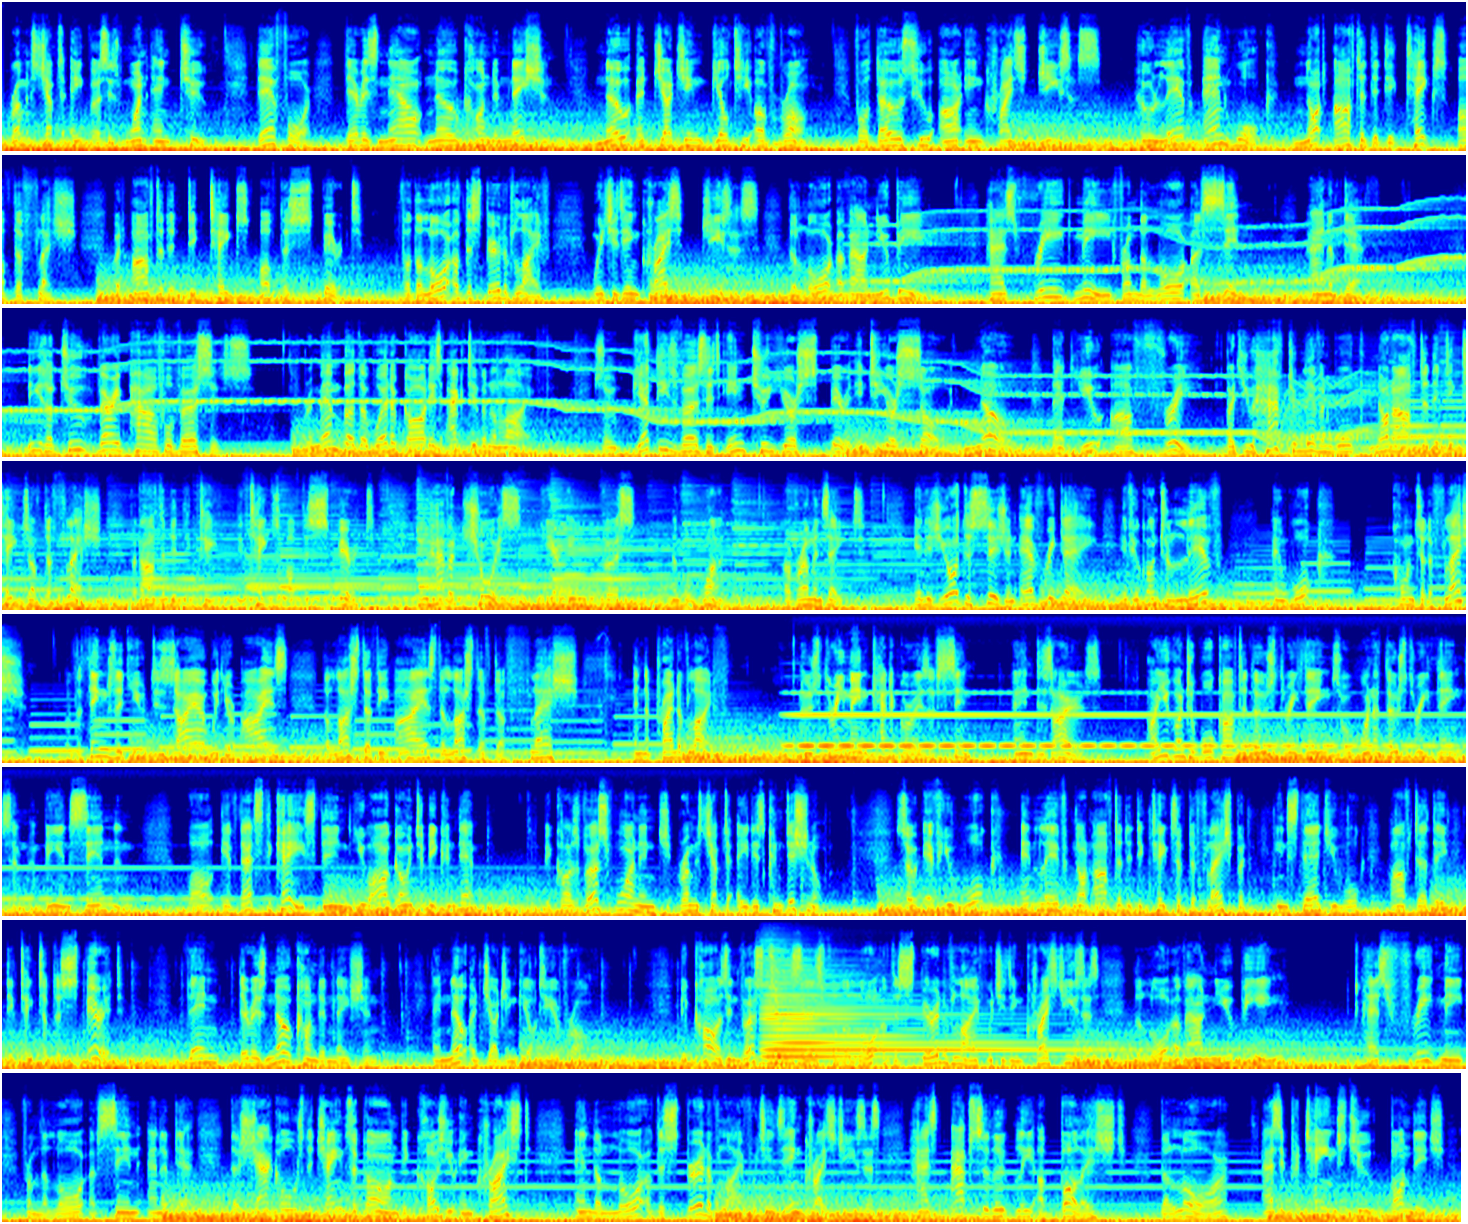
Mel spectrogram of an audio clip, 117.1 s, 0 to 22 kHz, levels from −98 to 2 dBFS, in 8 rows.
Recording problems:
background music; loud; throughout; 4 dB below the speech
low rumble; loud; throughout; 8 dB below the speech
electrical hum; faint; throughout; 50 Hz, 30 dB below the speech

